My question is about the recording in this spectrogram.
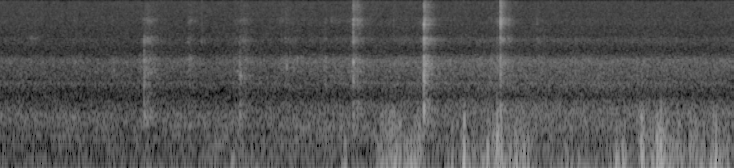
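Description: About five sharp clicks or snaps, roughly a second apart, the loudest near the middle, over the low thumps and rustling of someone on foot moving through dry undergrowth.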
